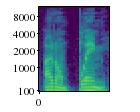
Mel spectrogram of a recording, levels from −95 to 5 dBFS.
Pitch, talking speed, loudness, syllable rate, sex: 110 Hz, 340 wpm, -18 LUFS, 8.2 syllables/s, male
